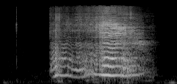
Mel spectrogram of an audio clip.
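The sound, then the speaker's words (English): Flarp noise putty is squeezed and gives one wet, buzzing squelch that sounds like a fart, about a second long and fairly loud, after a faint click. No one speaks. “It's this great stuff called Flarp.”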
